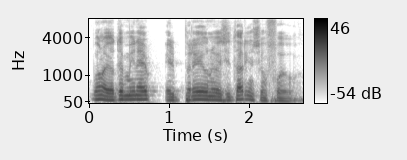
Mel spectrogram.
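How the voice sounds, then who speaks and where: A Cuban man in his fifties, a podcast guest calmly recalling his life story in casual conversation. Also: mid-range voice. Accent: Cuban Spanish. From Cuba. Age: 50s. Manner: calm, unhurried, recalling dates and places.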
